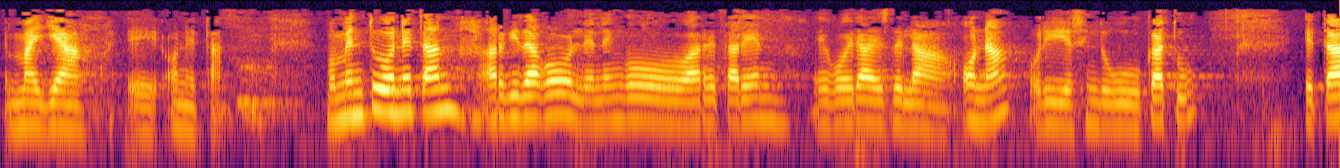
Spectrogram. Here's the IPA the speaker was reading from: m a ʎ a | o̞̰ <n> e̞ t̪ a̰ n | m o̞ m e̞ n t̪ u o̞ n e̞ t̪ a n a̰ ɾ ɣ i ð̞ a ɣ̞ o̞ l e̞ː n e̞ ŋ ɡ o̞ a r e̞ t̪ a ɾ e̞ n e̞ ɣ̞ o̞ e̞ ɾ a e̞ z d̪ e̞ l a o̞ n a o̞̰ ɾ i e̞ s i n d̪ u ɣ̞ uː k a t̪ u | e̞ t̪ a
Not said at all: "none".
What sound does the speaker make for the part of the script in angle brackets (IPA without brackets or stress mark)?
n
